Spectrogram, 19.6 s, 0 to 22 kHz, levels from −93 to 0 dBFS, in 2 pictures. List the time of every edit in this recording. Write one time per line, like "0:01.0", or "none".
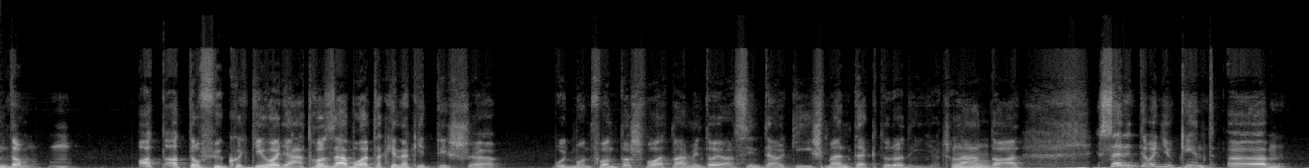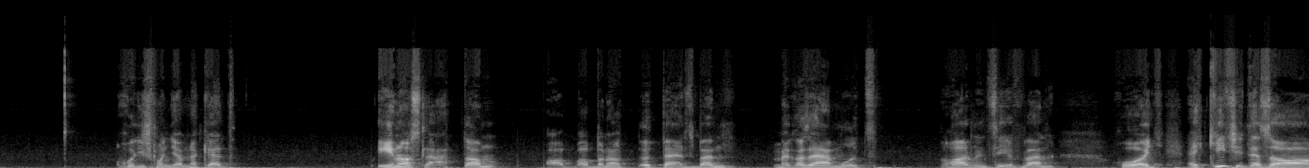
none

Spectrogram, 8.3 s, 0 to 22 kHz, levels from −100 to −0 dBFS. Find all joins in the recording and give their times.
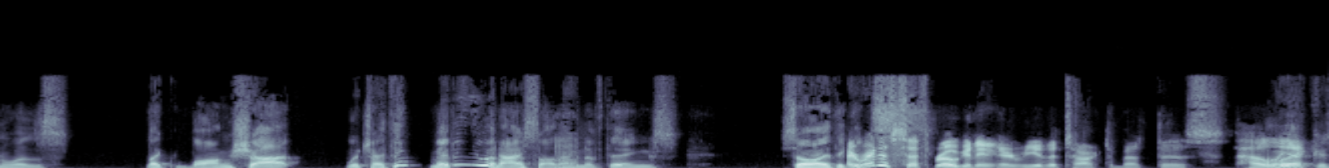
0:03.6

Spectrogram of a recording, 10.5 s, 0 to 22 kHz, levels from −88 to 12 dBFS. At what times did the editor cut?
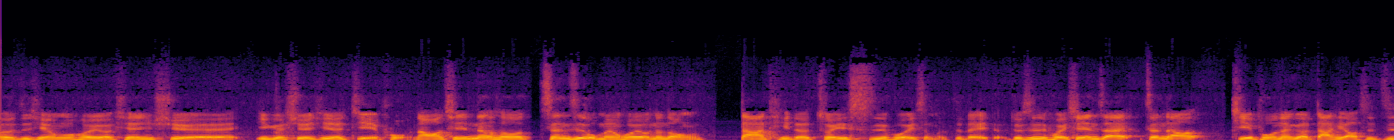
0:03.9

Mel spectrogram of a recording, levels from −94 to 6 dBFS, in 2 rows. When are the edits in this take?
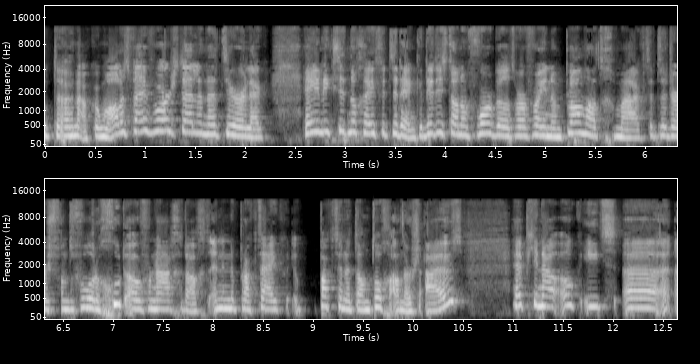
none

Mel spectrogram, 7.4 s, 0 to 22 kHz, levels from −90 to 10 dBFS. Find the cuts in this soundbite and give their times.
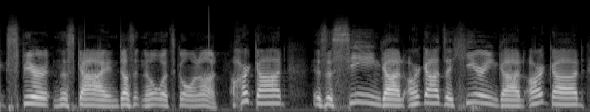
0:02.9

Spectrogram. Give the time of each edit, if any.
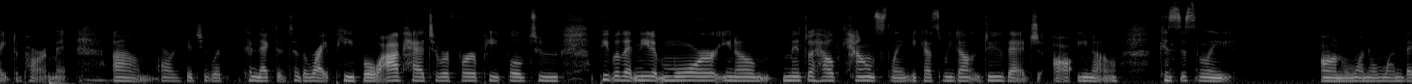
none

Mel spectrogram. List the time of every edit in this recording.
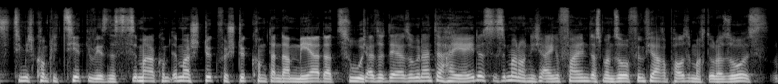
0:03.6

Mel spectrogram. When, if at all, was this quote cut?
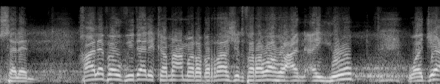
none

